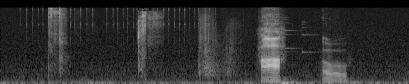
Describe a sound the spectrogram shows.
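A monster in a game groans when it is struck.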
